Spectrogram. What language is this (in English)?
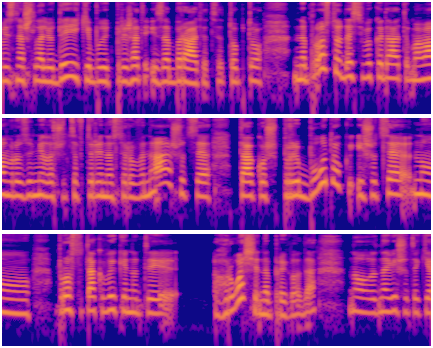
Ukrainian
